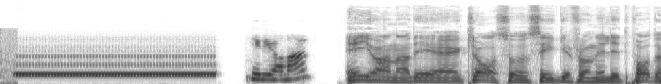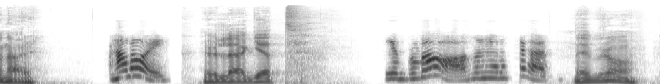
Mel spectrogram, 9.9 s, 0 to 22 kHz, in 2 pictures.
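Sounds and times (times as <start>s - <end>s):
telephone steady ringing tone: 0.1s - 1.7s
speech: 1.9s - 9.8s.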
